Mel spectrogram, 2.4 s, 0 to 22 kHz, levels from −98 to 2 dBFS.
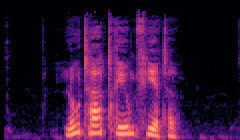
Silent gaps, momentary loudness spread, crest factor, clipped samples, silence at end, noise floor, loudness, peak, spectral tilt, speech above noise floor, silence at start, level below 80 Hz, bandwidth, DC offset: none; 13 LU; 20 dB; under 0.1%; 0.65 s; -64 dBFS; -20 LUFS; -2 dBFS; -6 dB/octave; 45 dB; 0.65 s; -58 dBFS; 14.5 kHz; under 0.1%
